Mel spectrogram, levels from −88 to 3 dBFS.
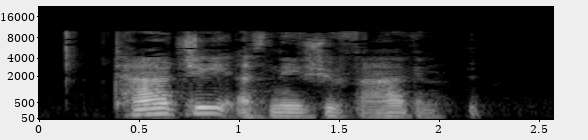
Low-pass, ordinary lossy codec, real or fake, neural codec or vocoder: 9.9 kHz; AAC, 32 kbps; real; none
